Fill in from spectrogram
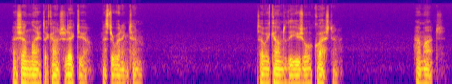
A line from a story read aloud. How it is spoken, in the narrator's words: Tuppence said softly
